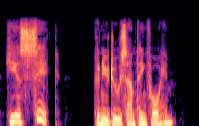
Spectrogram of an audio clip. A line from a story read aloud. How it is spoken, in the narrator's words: she exclaimed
